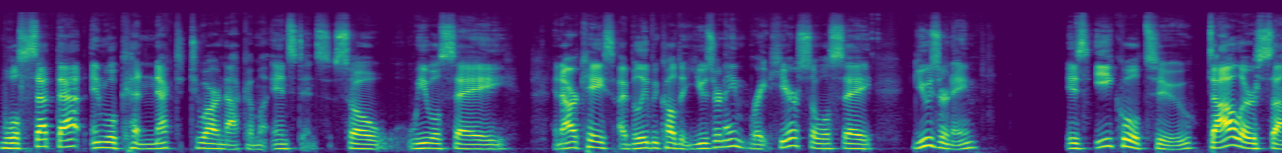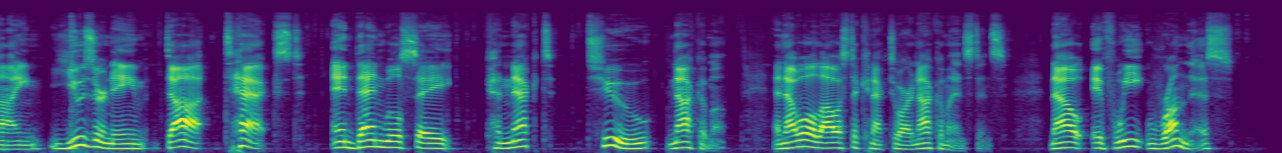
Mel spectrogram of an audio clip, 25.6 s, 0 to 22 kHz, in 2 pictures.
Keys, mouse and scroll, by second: 2.7 Return, 5.5 scroll, 7.1 click, 7.2 click, 7.6 scroll, 8.7 click, 9.0-10.5 typing, 11.7-12.6 typing, 13.2 Down, 13.4 Return, 14.0-15.5 typing, 15.7 Return, 16.9-18.9 typing, 19.3 Tab, 20.7 ctrl+s, 23.1 scroll, 25.2 click, 25.4 scroll up 5.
